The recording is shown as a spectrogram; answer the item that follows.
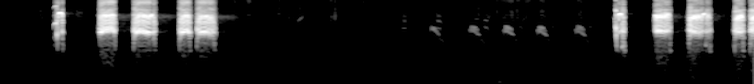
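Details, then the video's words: Black francolin (kala teetar) in a calling competition, giving loud, harsh, grating phrases of four rasping notes, repeated after a pause, with faint short chirps in between. "Kala teetar ki awaz ka muqabala, black francolin voice competition, Kala teetar ki chakri ki awaz"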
